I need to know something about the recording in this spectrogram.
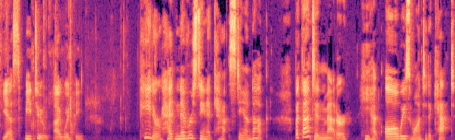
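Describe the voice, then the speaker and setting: A woman reads a picture book aloud as a story-time host. Her voice sits a little low but swings widely in pitch, and she takes her time. She breaks off to chat and put questions to her young listeners. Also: takes it slowly. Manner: expressive, chatty, prompting listeners with questions. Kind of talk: picture book read-aloud with asides to children.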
